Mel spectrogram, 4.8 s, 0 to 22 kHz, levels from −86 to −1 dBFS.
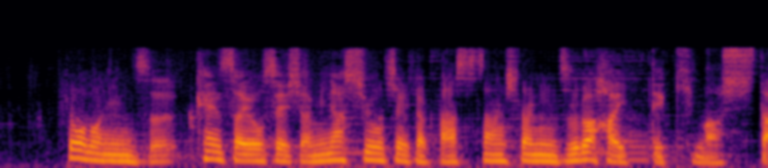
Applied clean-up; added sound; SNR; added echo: neural separator model SepFormer DNS4.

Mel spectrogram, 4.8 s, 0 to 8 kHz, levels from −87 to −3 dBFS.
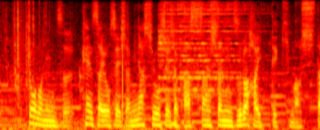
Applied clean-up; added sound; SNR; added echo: none; Bicycle + Sliding door; 18 dB; none.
